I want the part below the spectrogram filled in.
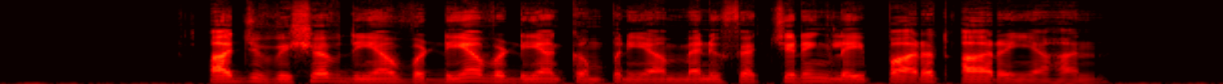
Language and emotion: Punjabi, neutral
